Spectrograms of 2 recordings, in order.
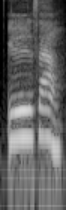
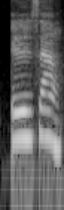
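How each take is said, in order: Both takes have the same delivery.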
